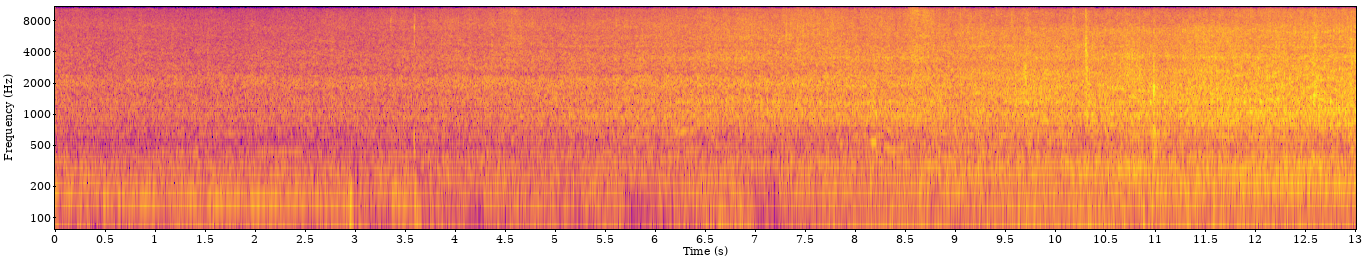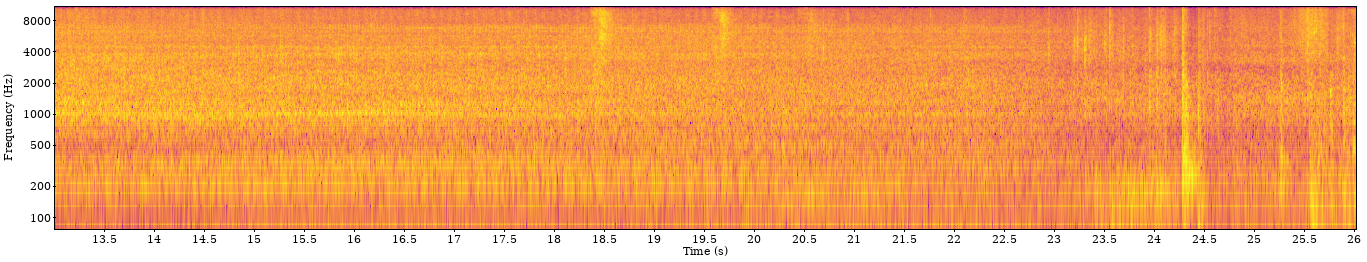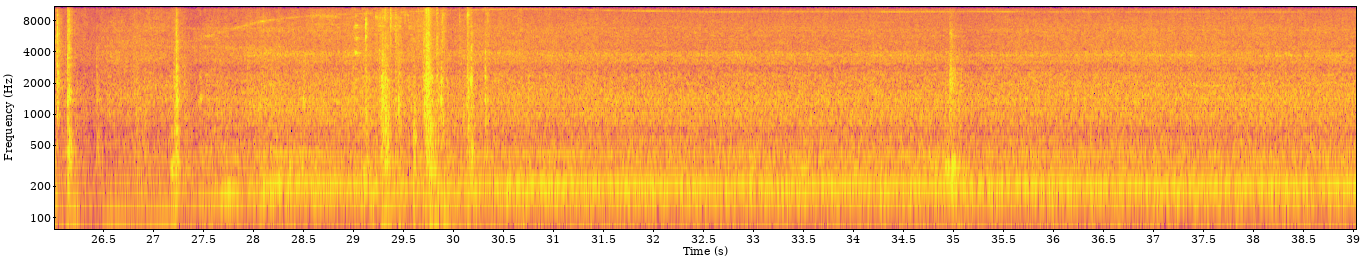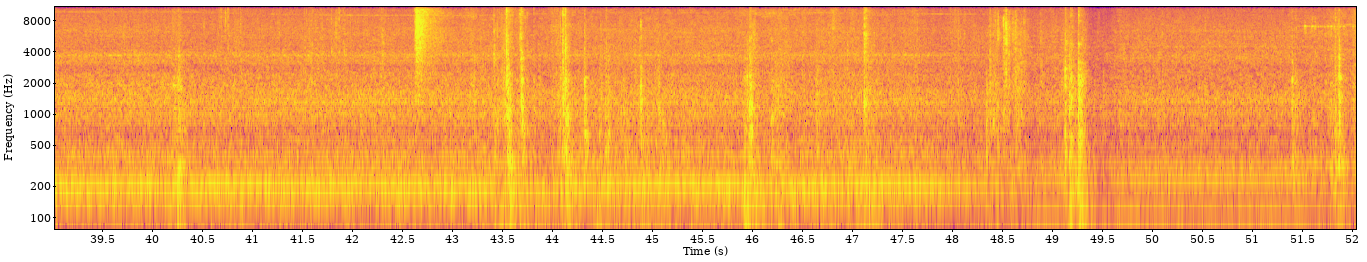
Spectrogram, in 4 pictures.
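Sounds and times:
garbage truck diesel engine: 0.0 - 52.0
carts clanking and banging: 22.8 - 30.8, 39.9 - 52.0.

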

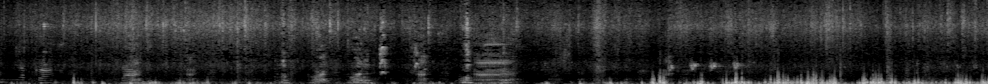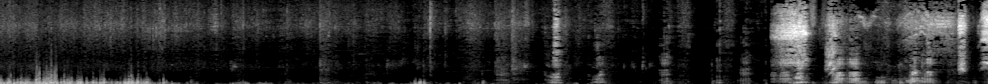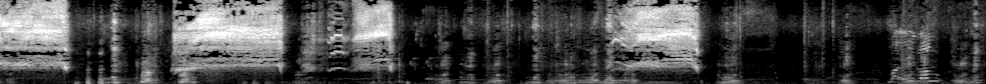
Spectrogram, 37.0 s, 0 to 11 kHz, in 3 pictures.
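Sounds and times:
piglet squealing shrilly: 22.0 - 23.0, 24.3 - 25.6, 26.8 - 29.7, 32.3 - 33.5.

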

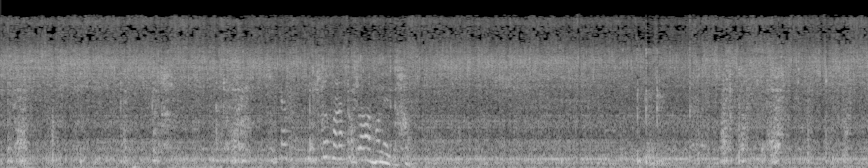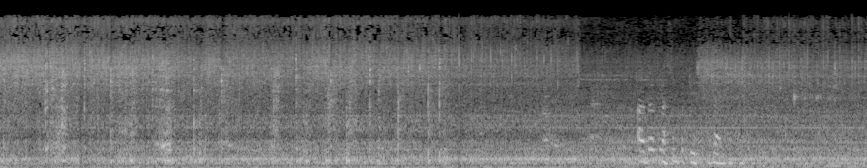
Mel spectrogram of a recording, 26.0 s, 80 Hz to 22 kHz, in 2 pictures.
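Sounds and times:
onions sizzling in hot oil: 0.0 - 21.7, 23.3 - 26.0
metal spatula scraping pot: 10.4 - 12.8, 13.7 - 16.0.

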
